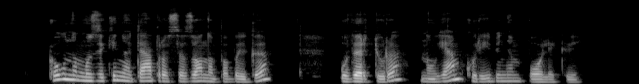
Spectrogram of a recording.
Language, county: Lithuanian, Klaipėda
